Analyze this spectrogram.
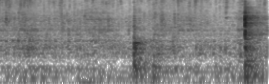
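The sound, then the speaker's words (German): A teaspoon of balsamic vinegar is stirred into a mixture: a steady sizzling hiss runs throughout, broken by two short, sharp scrapes of the spoon. “So, was jetzt noch reinkommt, ist ein Schuss Essig, also ein Teelöffel Balsamico-Essig, auch unterrühren.”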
